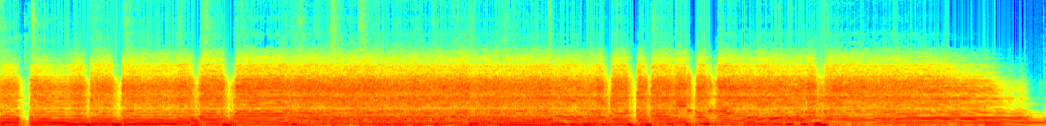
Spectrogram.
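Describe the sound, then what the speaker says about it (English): A sustained, crunchy electric guitar through a plexi-style distortion pedal plays loud chords and riffs continuously, ringing out thickly before fading at the end. "I guess everybody knows what distortion does, but it basically gives us the sound of that crunch"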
